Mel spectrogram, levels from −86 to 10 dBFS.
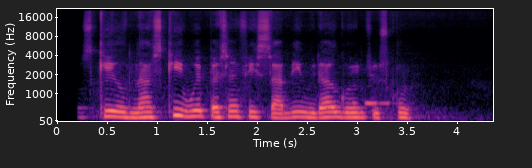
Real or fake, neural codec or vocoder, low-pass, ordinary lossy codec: fake; autoencoder, 48 kHz, 128 numbers a frame, DAC-VAE, trained on Japanese speech; none; none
